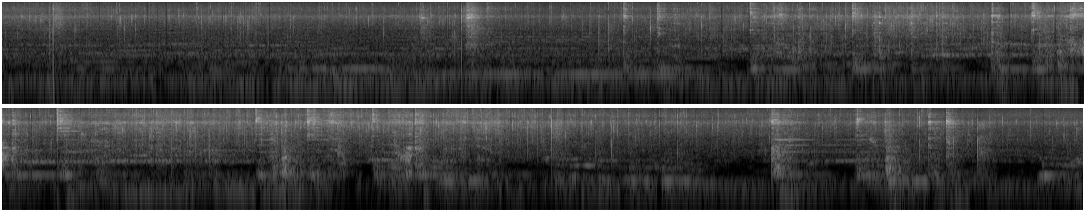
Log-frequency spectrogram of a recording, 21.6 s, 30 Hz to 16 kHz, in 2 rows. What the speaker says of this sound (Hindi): इसको 2 मिनट तक भूनने देते हैं। अभी दे देते हैं इसमें हरा मिर्च।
